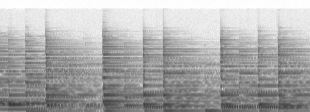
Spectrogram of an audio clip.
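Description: Piano playing a slow, bluesy intro in a lilting six-eight feel: chords over low bass notes, each struck and left to ring before the next, a new chord every second or so.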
